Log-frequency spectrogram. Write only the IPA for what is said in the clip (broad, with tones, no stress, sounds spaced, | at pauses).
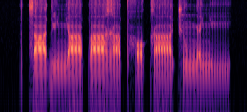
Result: t͡s aː˦ ɗ i˨ ɲ aː˦ p aː˦ ɣ a˨ pʰ ɔ˦ k aː˨˦ t͡ʃ ũ˦ ŋ ɛ˦ ɲ iː˨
